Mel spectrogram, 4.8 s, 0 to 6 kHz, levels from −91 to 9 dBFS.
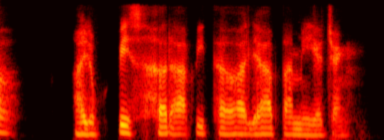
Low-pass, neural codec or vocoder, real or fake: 5.4 kHz; codec, 16 kHz, about 1 kbps, DyCAST, with the encoder's durations; fake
